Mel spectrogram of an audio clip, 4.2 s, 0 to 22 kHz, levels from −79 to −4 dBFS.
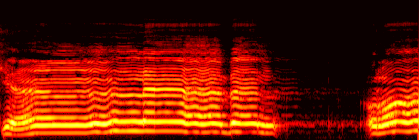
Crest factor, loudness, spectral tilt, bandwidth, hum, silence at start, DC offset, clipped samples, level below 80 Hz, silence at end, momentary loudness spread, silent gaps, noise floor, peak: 12 dB; -21 LUFS; -4.5 dB/octave; 11.5 kHz; none; 0 s; under 0.1%; under 0.1%; -78 dBFS; 0 s; 7 LU; none; -58 dBFS; -10 dBFS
